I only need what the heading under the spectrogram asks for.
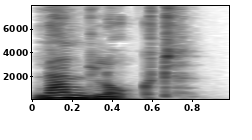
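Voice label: "landlocked", British English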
